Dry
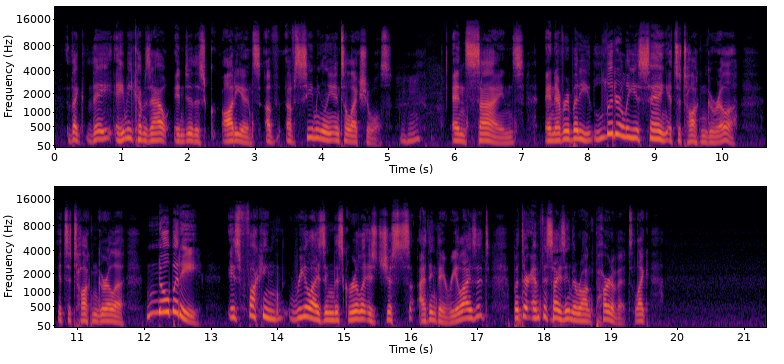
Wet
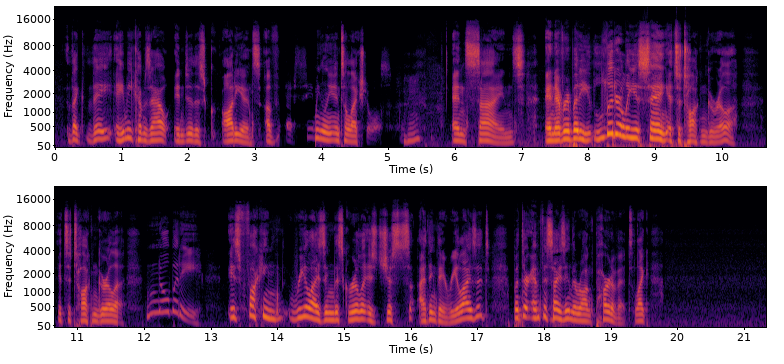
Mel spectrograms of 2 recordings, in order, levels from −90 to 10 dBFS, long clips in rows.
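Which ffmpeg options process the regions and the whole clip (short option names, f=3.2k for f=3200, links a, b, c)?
-filter_complex "[0:a]asettb=1/sr,asplit=3[a][b][c];[a]atrim=end=3.364[d];[b]atrim=start=3.36:end=3.91,asetpts=PTS-STARTPTS,afade=t=in:d=0.004:c=qsin,afade=t=out:st=0.546:d=0.004:c=qsin,aeval=exprs='val(0)+0.00251*(sin(2*PI*50*n/s)+sin(2*PI*2*50*n/s)/2+sin(2*PI*3*50*n/s)/3+sin(2*PI*4*50*n/s)/4+sin(2*PI*5*50*n/s)/5)':c=same,acompressor=threshold=-34dB:ratio=3:attack=3.2:release=140:knee=1:detection=peak,asplit=3[e][f][g];[e]bandpass=f=530:t=q:w=8,volume=0dB[h];[f]bandpass=f=1.84k:t=q:w=8,volume=-6dB[i];[g]bandpass=f=2.48k:t=q:w=8,volume=-9dB[j];[h][i][j]amix=inputs=3:normalize=0[k];[c]atrim=start=3.906[l];[d][k]acrossfade=d=0.004:c1=hsin:c2=qsin[m];[m][l]acrossfade=d=0.004:c1=qsin:c2=hsin,asettb=1/sr,asplit=3[n][o][p];[n]atrim=end=4.624[q];[o]atrim=start=4.62:end=5.24,asetpts=PTS-STARTPTS,afade=t=in:d=0.004:c=qsin,afade=t=out:st=0.616:d=0.004:c=qsin,acompressor=threshold=-52dB:ratio=2:attack=3.2:release=140:knee=1:detection=peak,highpass=420,equalizer=f=480:t=q:w=4:g=8,equalizer=f=1k:t=q:w=4:g=3,equalizer=f=1.7k:t=q:w=4:g=-9,equalizer=f=3.3k:t=q:w=4:g=-6,lowpass=f=4.4k:w=0.5412,lowpass=f=4.4k:w=1.3066[r];[p]atrim=start=5.236[s];[q][r]acrossfade=d=0.004:c1=hsin:c2=qsin[t];[t][s]acrossfade=d=0.004:c1=qsin:c2=hsin,asettb=1/sr,asplit=3[u][v][w];[u]atrim=end=6.944[x];[v]atrim=start=6.94:end=9.54,asetpts=PTS-STARTPTS,afade=t=in:d=0.004:c=qsin,afade=t=out:st=2.596:d=0.004:c=qsin,asubboost=boost=10:cutoff=65,acontrast=76,asplit=2[y][z];[z]adelay=28,volume=-14dB[aa];[y][aa]amix=inputs=2:normalize=0,atrim=end_sample=114660[ab];[w]atrim=start=9.536[ac];[x][ab]acrossfade=d=0.004:c1=hsin:c2=qsin[ad];[ad][ac]acrossfade=d=0.004:c1=qsin:c2=hsin,asettb=1/sr,asplit=3[ae][af][ag];[ae]atrim=end=11.604[ah];[af]atrim=start=11.6:end=13.3,asetpts=PTS-STARTPTS,afade=t=in:d=0.004:c=qsin,afade=t=out:st=1.696:d=0.004:c=qsin,equalizer=f=140:w=0.89:g=-8,acompressor=threshold=-39dB:ratio=4:attack=3.2:release=140:knee=1:detection=peak[ai];[ag]atrim=start=13.296[aj];[ah][ai]acrossfade=d=0.004:c1=hsin:c2=qsin[ak];[ak][aj]acrossfade=d=0.004:c1=qsin:c2=hsin"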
